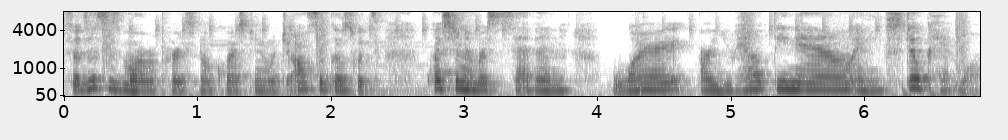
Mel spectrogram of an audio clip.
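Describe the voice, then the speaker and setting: Somewhat breathy and dark, mellow in tone, a woman's fairly high-pitched voice moves with ordinary pitch variation. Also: moderate pace. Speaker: vlogger sharing her HIV experience. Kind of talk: casual Q&A vlog. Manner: halting, stumbling over words.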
